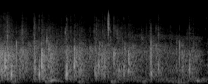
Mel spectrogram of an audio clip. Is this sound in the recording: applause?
yes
